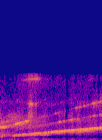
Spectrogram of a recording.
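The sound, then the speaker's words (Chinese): Police car sirens wail at a street protest, a fairly faint electronic tone that climbs slowly in pitch with higher harmonics above it, over a low background rumble. “现在你可以看到，现在警车都在推进哈。”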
